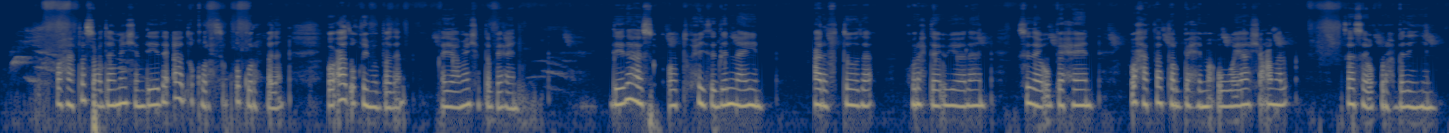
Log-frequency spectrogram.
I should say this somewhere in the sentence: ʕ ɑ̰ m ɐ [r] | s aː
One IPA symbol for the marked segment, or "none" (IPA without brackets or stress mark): l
